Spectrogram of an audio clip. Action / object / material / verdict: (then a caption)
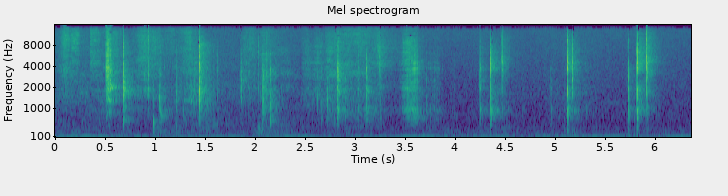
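tap / plastic game controller / plastic / none. Fingertips and nails click the buttons and tap the body of a hollow black plastic gamepad. A quiet, irregular series of short, sharp, bright clicks and light taps dies away almost instantly, over a faint low steady hum.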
